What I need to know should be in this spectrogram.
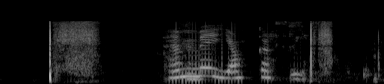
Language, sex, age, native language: Icelandic, female, 9, Icelandic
